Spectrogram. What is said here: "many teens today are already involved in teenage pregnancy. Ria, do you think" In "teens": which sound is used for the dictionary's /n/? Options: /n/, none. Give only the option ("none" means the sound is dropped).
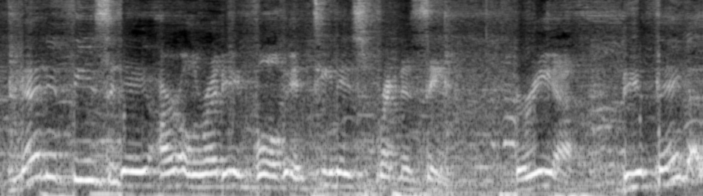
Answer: none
